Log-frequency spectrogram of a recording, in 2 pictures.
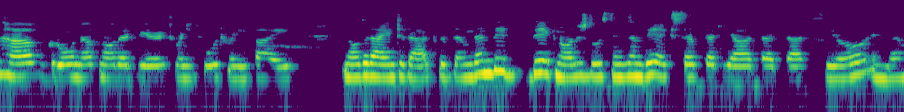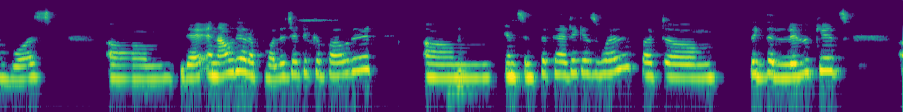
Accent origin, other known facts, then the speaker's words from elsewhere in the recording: Pakistan; moved away as an adult; also born or lived in central India; now in India; I am a Pakistani Hindu girl who was born and brought up in Pakistan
